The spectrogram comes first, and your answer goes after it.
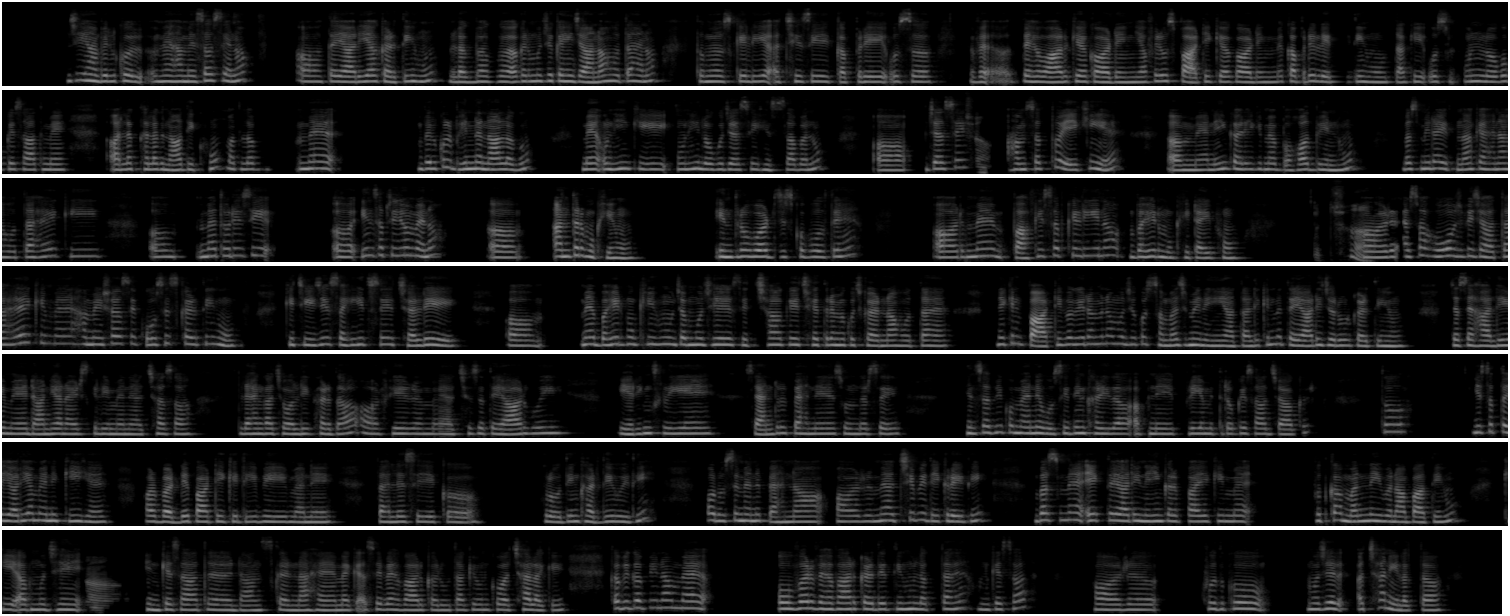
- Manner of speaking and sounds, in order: in English: "अकॉर्डिंग"; in English: "पार्टी"; in English: "अकॉर्डिंग"; in English: "इंट्रोवर्ट"; in English: "टाइप"; in English: "पार्टी"; in English: "नाइट्स"; in English: "इयररिंग्स"; in English: "बर्थडे"; in English: "क्लोथिंग"; in English: "डांस"; in English: "ओवर"
- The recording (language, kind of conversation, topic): Hindi, advice, पार्टी में सामाजिक दबाव और असहजता से कैसे निपटूँ?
